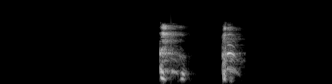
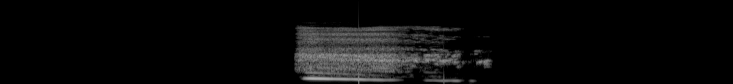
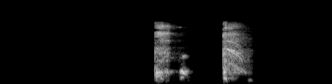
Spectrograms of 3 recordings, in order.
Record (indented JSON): {
  "three_cough_length": "3.3 s",
  "three_cough_amplitude": 30581,
  "three_cough_signal_mean_std_ratio": 0.24,
  "exhalation_length": "7.3 s",
  "exhalation_amplitude": 5701,
  "exhalation_signal_mean_std_ratio": 0.38,
  "cough_length": "3.3 s",
  "cough_amplitude": 28479,
  "cough_signal_mean_std_ratio": 0.28,
  "survey_phase": "beta (2021-08-13 to 2022-03-07)",
  "age": "45-64",
  "gender": "Female",
  "wearing_mask": "No",
  "symptom_runny_or_blocked_nose": true,
  "symptom_onset": "3 days",
  "smoker_status": "Never smoked",
  "respiratory_condition_asthma": false,
  "respiratory_condition_other": false,
  "recruitment_source": "Test and Trace",
  "submission_delay": "1 day",
  "covid_test_result": "Positive",
  "covid_test_method": "RT-qPCR",
  "covid_ct_value": 19.0,
  "covid_ct_gene": "N gene"
}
